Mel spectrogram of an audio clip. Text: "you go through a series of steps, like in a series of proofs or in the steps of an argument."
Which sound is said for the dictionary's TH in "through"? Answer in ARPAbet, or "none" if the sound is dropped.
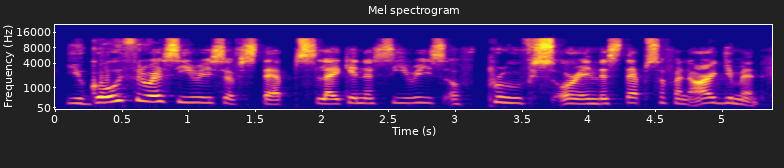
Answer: TH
